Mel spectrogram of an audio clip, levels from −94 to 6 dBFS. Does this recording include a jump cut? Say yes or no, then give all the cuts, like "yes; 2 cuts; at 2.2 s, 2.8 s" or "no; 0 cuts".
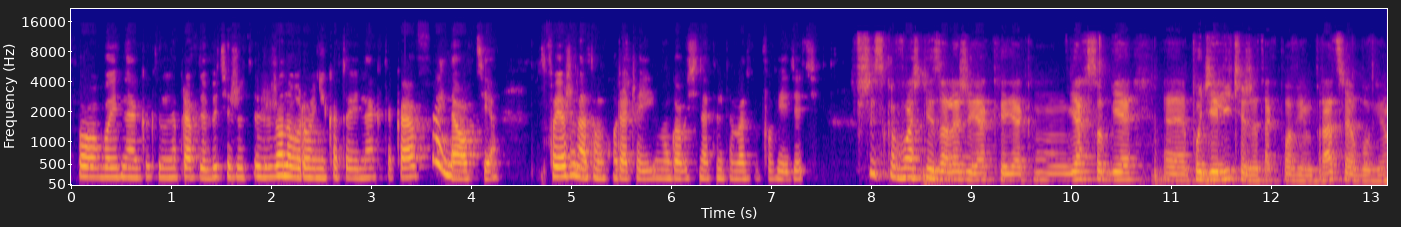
no; 0 cuts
